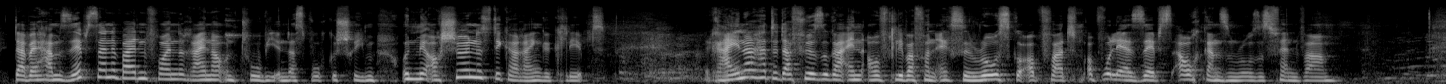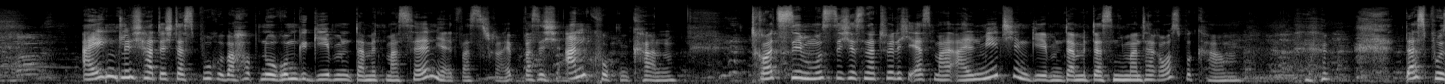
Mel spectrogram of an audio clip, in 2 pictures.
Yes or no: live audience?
yes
